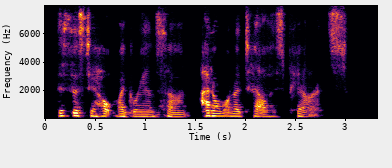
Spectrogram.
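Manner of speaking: very hushed, confiding whisper. Retelling what a woman told a bank teller: imitating someone whispering. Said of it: "she whispers to the teller".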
